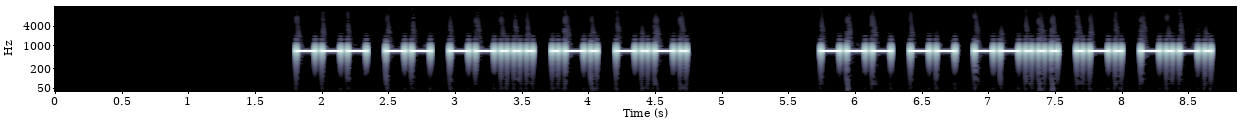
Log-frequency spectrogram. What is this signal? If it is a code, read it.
Morse code, heard as a keyed tone, about 25 wpm, 700 Hz. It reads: OM7RC OM7RC
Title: DXCC-100 Call Signs - 5 Characters - Repeated 2x - 25wpm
